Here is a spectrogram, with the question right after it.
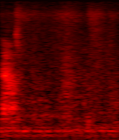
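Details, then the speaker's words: Wheeze, a brief high-pitched, whining musical sound from narrowed airways played on a lung simulator to high school students; described as what a patient with asthma or a cold might sound like. "so when would your patient maybe sound like this or like your little brother or something if they have like an inhaler they have a cold or something yeah if they have a cold that's good they have asthma"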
